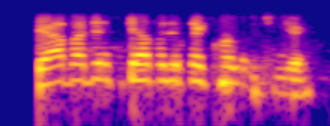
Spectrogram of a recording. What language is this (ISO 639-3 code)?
mai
